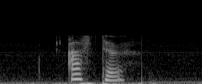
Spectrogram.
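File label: "after", Thai, female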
